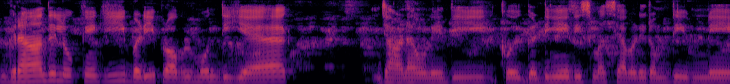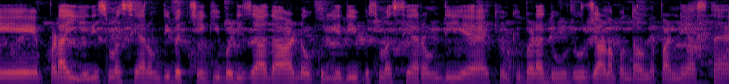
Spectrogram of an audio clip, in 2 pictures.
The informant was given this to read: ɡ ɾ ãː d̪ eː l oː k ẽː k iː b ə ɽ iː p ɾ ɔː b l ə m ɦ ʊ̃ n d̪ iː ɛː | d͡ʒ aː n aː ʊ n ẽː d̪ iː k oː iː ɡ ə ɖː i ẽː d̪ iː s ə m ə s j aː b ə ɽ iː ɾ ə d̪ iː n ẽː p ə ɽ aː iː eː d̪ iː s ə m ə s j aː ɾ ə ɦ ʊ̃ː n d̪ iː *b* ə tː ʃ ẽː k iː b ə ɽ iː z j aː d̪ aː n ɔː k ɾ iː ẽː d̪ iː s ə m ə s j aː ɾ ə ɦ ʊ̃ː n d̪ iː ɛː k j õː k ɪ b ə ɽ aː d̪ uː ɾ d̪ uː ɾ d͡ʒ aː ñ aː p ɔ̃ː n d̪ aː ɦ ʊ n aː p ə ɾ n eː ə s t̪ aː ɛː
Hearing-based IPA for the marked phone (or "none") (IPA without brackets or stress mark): b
